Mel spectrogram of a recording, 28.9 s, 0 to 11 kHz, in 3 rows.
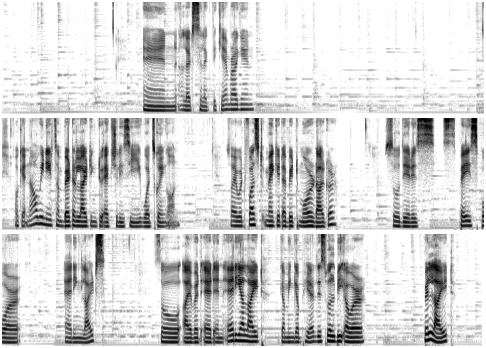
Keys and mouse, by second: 3.6 click, 4.1 click, 6.8-8.2 drag, 10.2 click, 11.4 click, 11.6 click, 12.4 click, 15.8 click, 16.0 z, 16.6 drag, 17.2 drag, 17.5 s, 17.6 drag, 17.9 click, 23.3 shift+r, 24.0 g, 27.7 g, 28.7 r.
